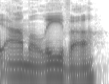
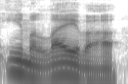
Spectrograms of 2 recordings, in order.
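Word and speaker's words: Iamaleava: So at one point in time, I used to say Amaleva, which I think turned out to be wrong. Now I say Imaleva, which may still be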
